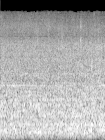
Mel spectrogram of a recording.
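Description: Water splashing steadily into a fish tanker truck's compartment, carrying brown trout fingerlings in from the fish pump's outlet pipe.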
